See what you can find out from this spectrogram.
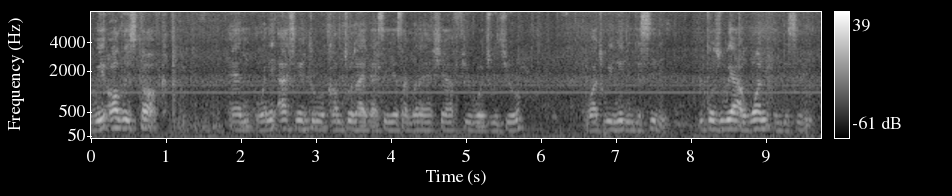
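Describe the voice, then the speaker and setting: A middle-aged man, hoarse from a cold, giving an earnest speech at a community meeting in short, paused phrases. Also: on the high side, level tone. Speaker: school committee member. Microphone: podium mic, camera at a distance. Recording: distant mic with faint room noise.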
